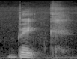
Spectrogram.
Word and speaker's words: bake: Don't forget that silent E on the end that makes that vowel say its name. Bake.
